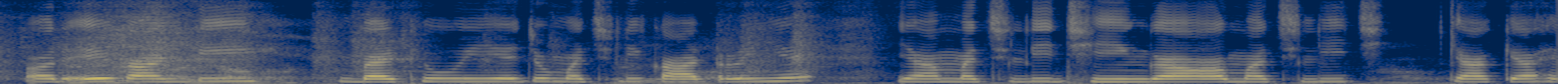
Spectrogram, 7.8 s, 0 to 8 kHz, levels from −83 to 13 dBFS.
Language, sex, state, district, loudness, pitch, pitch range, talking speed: Hindi, female, Bihar, Gopalganj, -20 LUFS, 275 Hz, 270-285 Hz, 155 wpm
